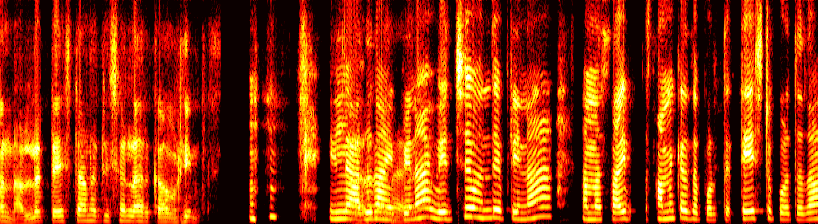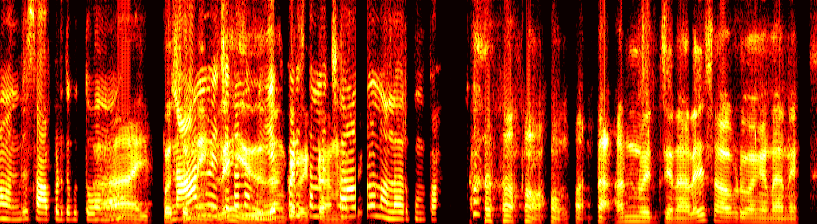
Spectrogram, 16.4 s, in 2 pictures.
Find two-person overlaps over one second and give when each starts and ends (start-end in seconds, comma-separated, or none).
10.0-11.8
